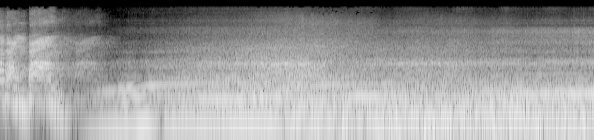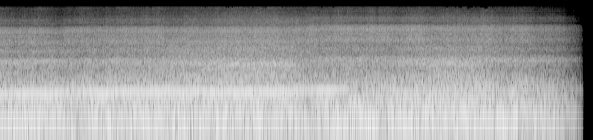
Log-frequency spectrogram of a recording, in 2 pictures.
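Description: The song ends about a second in; then a motor vehicle engine runs steadily, its pitch gliding up around two seconds in and slowly rising again later, with indistinct voices underneath.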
